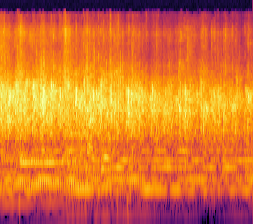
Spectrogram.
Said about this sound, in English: I want you to put your hands together and give him a nice legacy welcome this morning.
